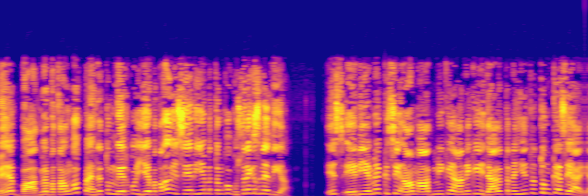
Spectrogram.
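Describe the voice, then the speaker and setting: A put-on character voice, gruff and extremely high-pitched, rattles along at a very fast pace. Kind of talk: comic rustic cartoon dialogue. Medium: cartoon. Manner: gruff, scolding, threatening.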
